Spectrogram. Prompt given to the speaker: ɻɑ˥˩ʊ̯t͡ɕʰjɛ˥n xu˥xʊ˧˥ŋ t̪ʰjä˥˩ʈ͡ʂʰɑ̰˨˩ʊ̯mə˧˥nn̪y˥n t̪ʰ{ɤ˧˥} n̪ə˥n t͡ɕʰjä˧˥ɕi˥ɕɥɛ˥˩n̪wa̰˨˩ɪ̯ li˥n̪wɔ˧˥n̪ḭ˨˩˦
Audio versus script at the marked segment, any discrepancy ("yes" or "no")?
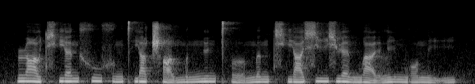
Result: yes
